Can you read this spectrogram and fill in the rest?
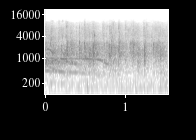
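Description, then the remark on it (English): A crowd applauds steadily at the start of a show, dense clapping with faint voices mixed beneath the sustained burst of hands. “Keep clapping, keep clapping. Keep the love going.”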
